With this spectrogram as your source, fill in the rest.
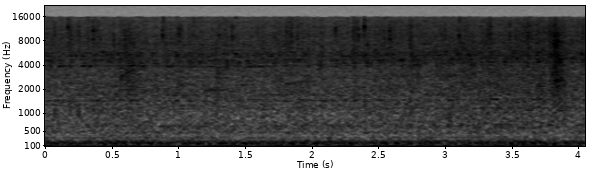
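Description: Water splashes against a truck as it drives through a stream.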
